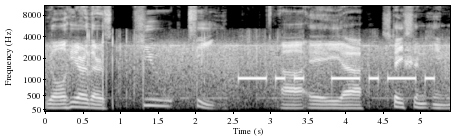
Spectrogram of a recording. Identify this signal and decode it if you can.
Morse code, heard as a keyed tone, about 10 wpm, 1040 Hz, with speech and radio noise. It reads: DC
